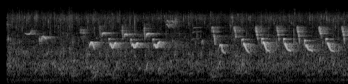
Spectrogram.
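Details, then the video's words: Common nightingale sings fast runs of repeated, slurred, high notes over a soft hiss. It was recorded in the wild in Greece. "Αηδόνια Κελάηδημα"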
